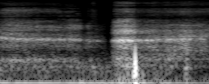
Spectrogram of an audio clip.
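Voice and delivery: long, soft sigh; tearful sigh. Real, not acted. Crying reader before going back to the book, sighing. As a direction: let out a long breath amid crying.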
